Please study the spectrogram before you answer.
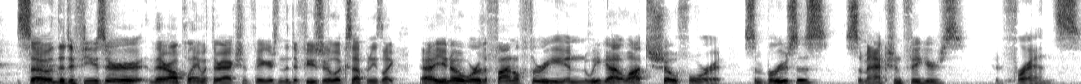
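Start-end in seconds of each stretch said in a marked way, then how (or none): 4.2-10.8 slow, put-on southern drawl. Imitating the diffuser talking about being in the final three, in a southern accent. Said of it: "That's his southern accent".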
